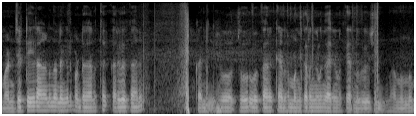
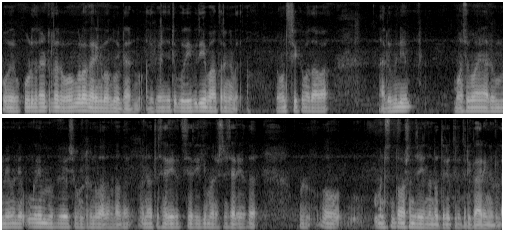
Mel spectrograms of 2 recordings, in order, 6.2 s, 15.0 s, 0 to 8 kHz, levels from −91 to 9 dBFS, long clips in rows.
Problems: none marked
